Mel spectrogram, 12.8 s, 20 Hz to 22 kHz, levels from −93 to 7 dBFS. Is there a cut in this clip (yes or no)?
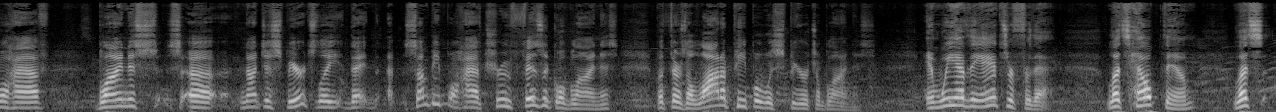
no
